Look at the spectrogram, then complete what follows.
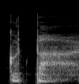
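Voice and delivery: soft whispered farewell; whispering. Acted. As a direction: breathe goodbye in a whisper. Mermaid's farewell.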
